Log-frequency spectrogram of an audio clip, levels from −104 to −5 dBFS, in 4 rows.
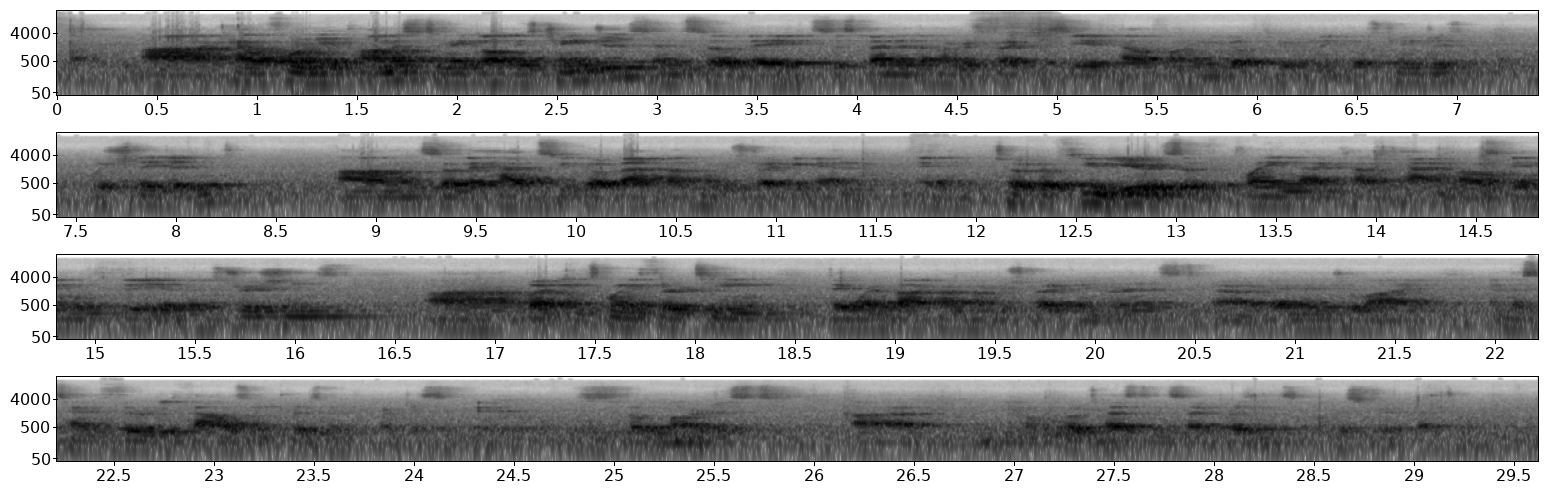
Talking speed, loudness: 195 wpm, -14 LUFS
